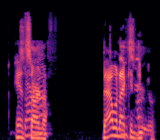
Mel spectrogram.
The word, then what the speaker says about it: Ann Sarnoff: How do you pronounce her name? Ann Sarnoff.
